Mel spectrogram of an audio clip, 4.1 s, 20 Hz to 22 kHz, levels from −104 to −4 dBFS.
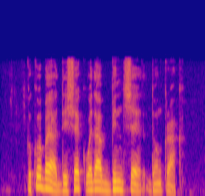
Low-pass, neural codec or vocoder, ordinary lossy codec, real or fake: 7.2 kHz; vocoder, 44.1 kHz, 128 mel bands every 512 samples, BigVGAN v2; none; fake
